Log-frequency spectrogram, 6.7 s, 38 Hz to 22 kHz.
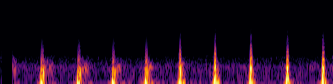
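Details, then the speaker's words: Regular low tapping beats, about 83 a minute, with soft swishing murmurs between taps: phase 2 Korotkoff sounds over the brachial artery during cuff deflation in blood pressure measurement. "Phase 2 sounds are audible murmurs in the tapping"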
